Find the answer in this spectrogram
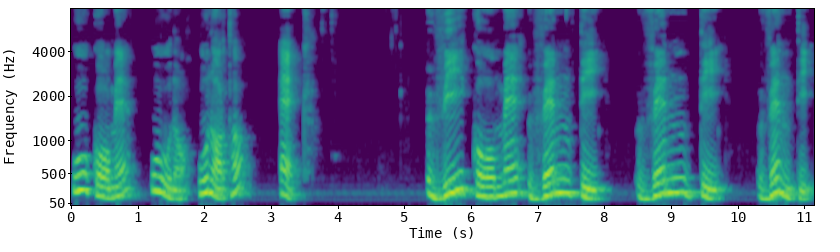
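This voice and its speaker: A woman's voice: sits low, animated, drawn-out words, pauses often, warm tone. A woman teaching the Italian alphabet. She spells out each word letter by letter and repeats it three times before she gives its meaning. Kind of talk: slow spelled-out language lesson.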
